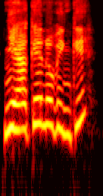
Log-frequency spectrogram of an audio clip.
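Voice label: Human Female Standard NPC Vendor, Czech; wowpreklad; czwow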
